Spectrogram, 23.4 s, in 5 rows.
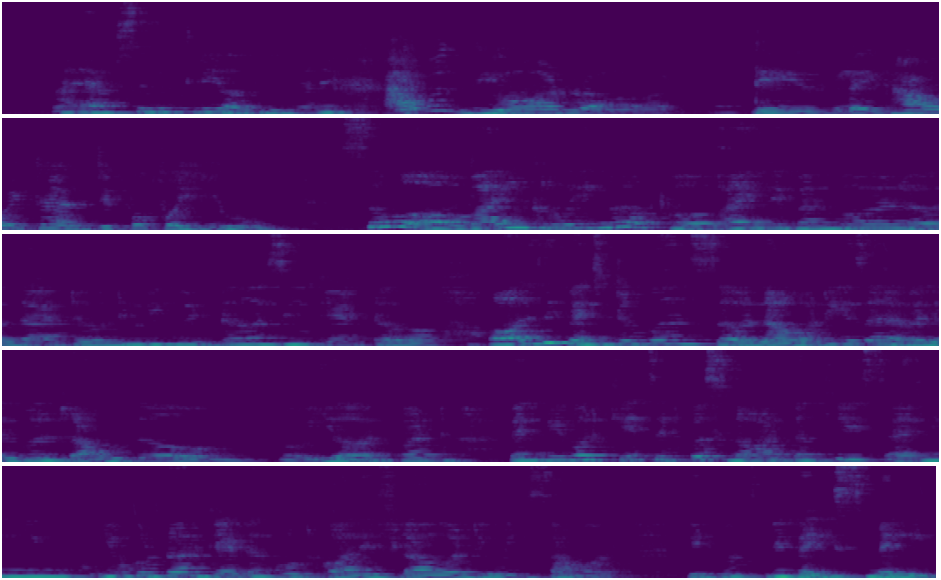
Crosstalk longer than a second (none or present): none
